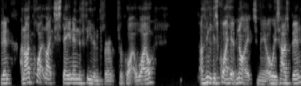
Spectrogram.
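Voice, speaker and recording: A man with a West Country accent, recorded with a dry, close sound and no echo. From Bristol, England. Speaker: singer-songwriter. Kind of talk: interview answer. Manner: relaxed, conversational.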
